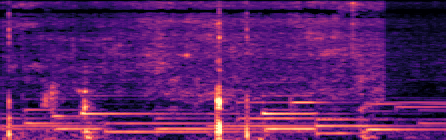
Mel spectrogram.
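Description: Eggplant burger slices topped with Emmental cheese brown in a frying pan, giving a faint sizzle with a few light pops and scrapes beneath quiet background music.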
